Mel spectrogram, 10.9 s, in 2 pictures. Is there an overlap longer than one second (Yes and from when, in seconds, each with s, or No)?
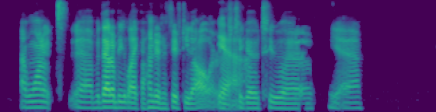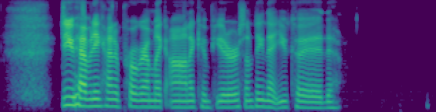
No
